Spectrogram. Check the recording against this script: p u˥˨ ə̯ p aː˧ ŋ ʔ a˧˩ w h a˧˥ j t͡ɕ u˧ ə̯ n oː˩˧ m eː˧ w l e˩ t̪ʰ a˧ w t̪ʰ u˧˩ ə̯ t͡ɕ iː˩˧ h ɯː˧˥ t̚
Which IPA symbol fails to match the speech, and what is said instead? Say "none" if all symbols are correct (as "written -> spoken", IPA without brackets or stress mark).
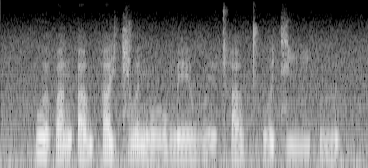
aː˧ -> a˧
